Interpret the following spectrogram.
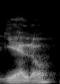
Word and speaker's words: hielo: Pista de Hielo. Notice how we say that? It looks like good the way it's spelled, but we say yellow.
